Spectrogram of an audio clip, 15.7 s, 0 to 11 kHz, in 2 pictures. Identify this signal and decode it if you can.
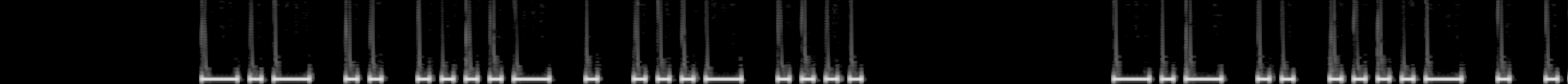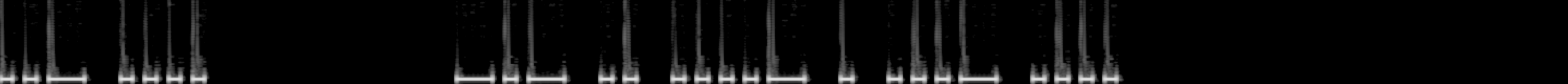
Morse code, heard as a keyed tone, about 20 wpm, 700 Hz. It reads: KI4EVH KI4EVH KI4EVH
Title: USA Call Signs - 6 Characters - Repeated 3x - 20wpm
